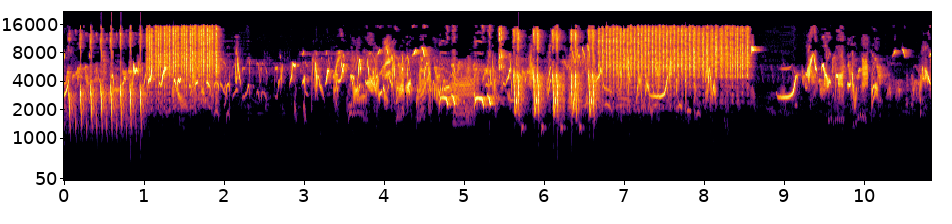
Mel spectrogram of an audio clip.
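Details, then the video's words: Sylvia warbler calls used to lure birds for hunting: a busy stream of sharp ticks, high twittering phrases and rasping bursts, with brief pauses and clicking runs, sounding like several birds calling together. "صيد وصوت طيور الدخل Sylvia sound"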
